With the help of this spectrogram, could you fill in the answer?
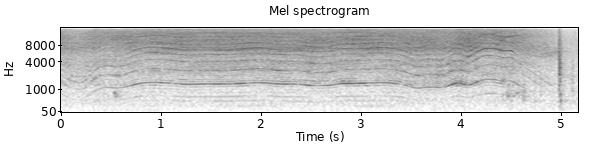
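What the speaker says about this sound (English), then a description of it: "take my burr and just round those corners, just like so" Dental bur whining steadily at close range as it rounds the corners of an in-house acrylic surgical guide, pitch wavering with pressure, then a brief sharp click at the end.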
